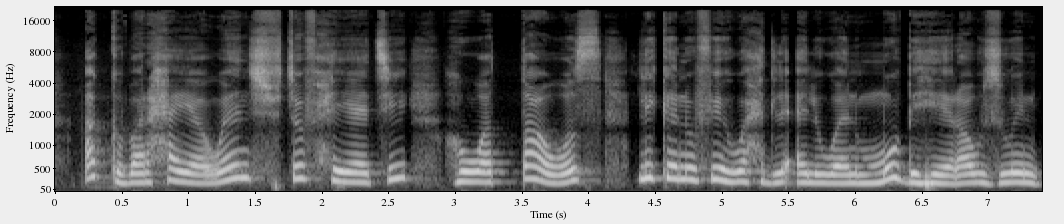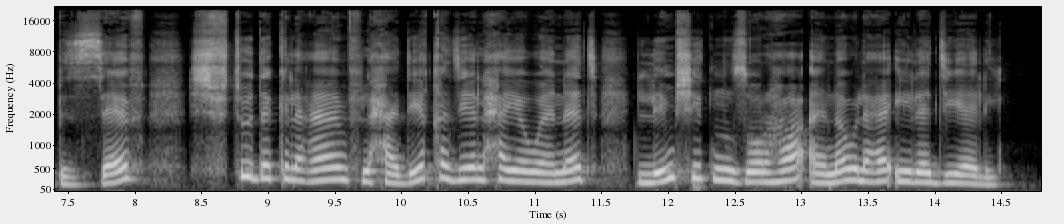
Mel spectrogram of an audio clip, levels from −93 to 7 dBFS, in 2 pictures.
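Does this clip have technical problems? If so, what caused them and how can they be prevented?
No, this clip has no technical problems, so there is nothing that needs preventing.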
